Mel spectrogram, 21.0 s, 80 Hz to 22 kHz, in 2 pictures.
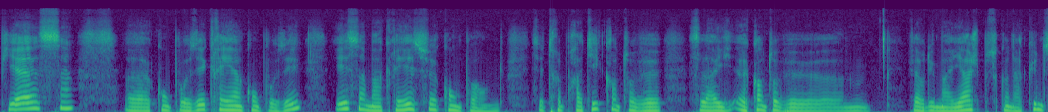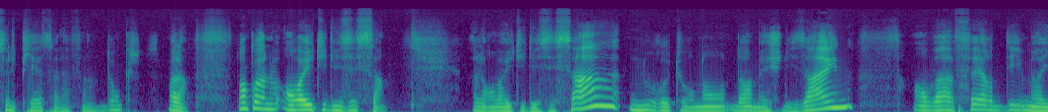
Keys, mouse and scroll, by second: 0.0 click, 2.9 click, 3.6 scroll down 2, 5.4 click, 9.6 space, 10.9 space, 16.9 click, 17.9 click.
